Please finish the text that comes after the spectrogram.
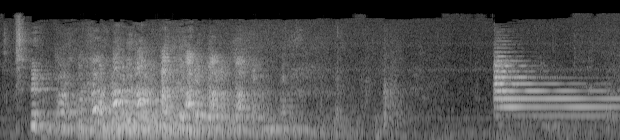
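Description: A clock bell rings out the quarter hour, a clear ringing tone that lingers and fades, with chuckling laughter over the opening seconds and a second bright bell strike near the end.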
